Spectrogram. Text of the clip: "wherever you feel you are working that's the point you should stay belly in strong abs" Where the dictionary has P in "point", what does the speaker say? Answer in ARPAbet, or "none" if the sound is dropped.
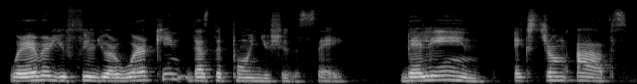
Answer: P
